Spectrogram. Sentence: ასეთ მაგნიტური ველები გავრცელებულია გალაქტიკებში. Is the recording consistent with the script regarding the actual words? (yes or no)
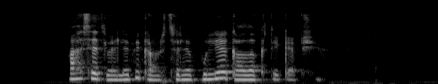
no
